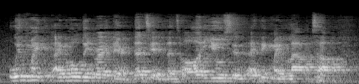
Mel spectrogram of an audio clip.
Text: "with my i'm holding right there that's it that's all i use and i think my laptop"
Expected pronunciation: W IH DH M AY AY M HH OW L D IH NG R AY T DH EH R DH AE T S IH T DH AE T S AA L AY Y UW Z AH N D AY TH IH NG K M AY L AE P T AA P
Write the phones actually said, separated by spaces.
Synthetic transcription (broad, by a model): W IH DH M AY AY M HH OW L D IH R AY T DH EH R DH AE T S IH T DH AE T S AA L AY Y UW Z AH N AY TH IH NG K M AY L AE P T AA P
